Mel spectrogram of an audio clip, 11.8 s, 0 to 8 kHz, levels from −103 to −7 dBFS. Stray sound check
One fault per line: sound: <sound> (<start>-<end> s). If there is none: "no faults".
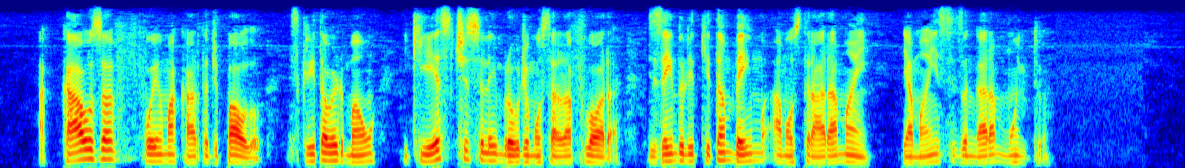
no faults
